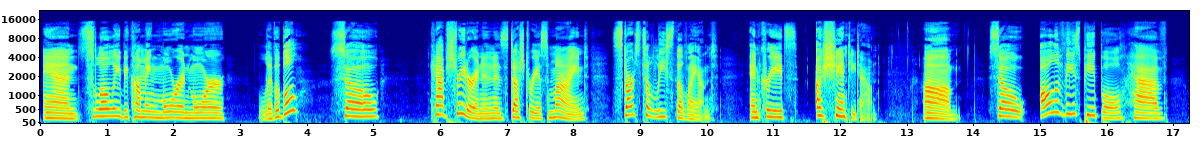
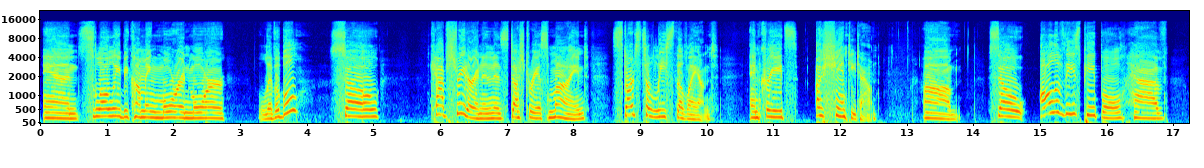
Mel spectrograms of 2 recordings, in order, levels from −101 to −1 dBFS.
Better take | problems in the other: first | distortion; heavy; 5 dB below the speech

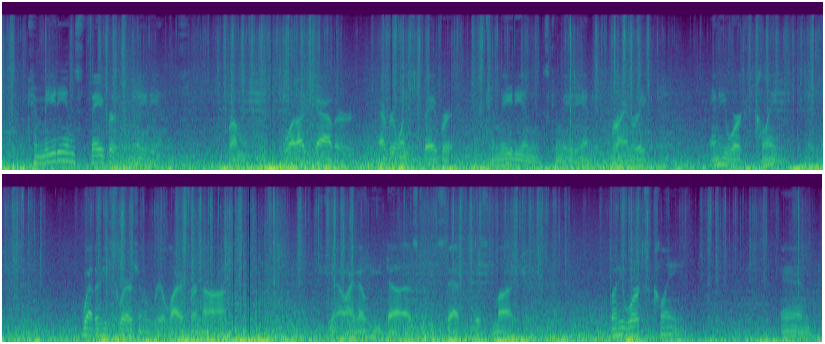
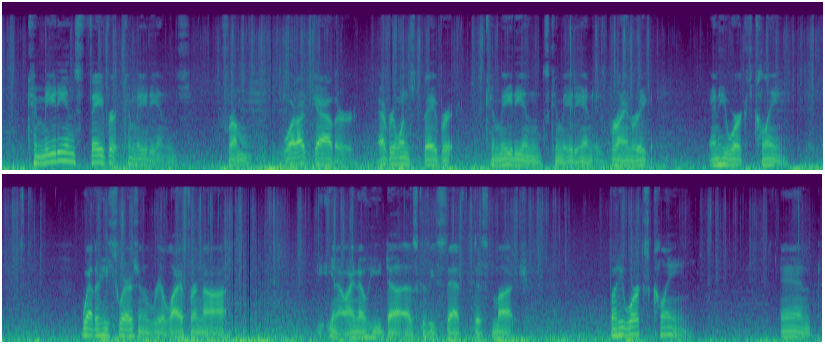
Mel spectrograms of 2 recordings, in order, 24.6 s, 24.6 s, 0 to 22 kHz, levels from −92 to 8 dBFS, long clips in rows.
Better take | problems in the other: second | wind noise on the microphone; heavy; 5 dB below the speech; occasional gusts in the second

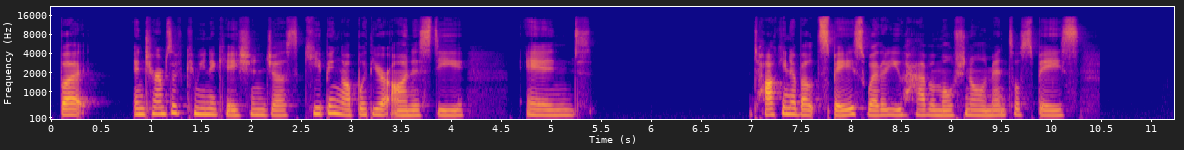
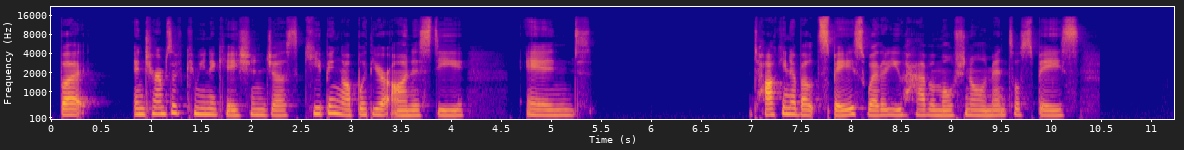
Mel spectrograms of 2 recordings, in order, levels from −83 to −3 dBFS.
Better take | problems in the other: neither | none

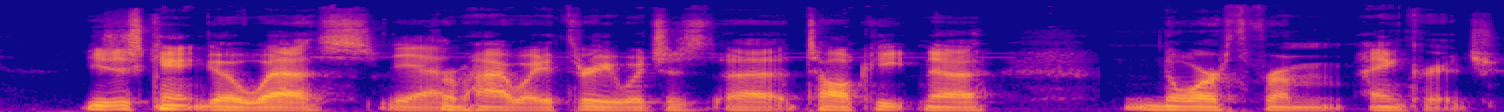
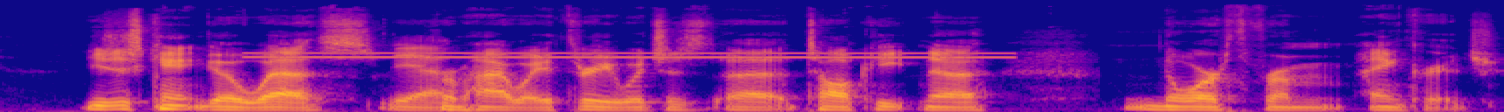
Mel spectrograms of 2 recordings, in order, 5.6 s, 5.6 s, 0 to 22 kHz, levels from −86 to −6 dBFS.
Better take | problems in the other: first | high-pitched whine; loud; from 1 to 4 s; 2.5 kHz, 8 dB below the speech; faint in the first

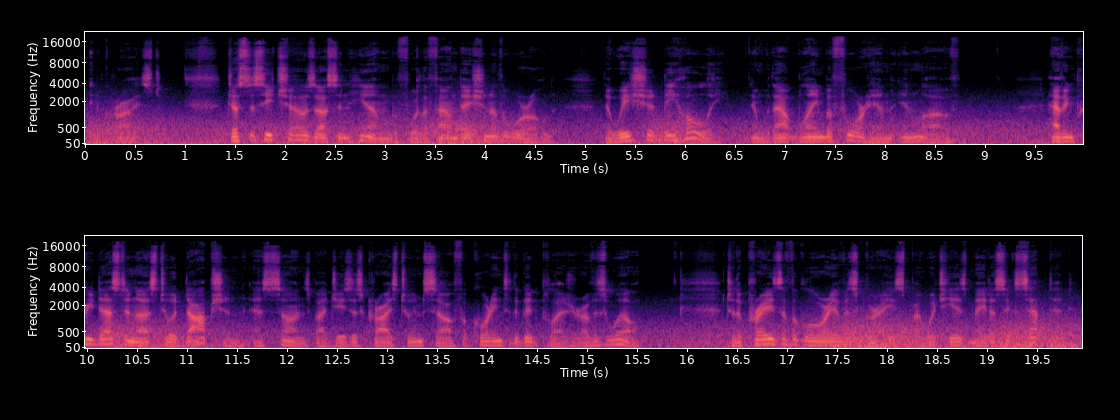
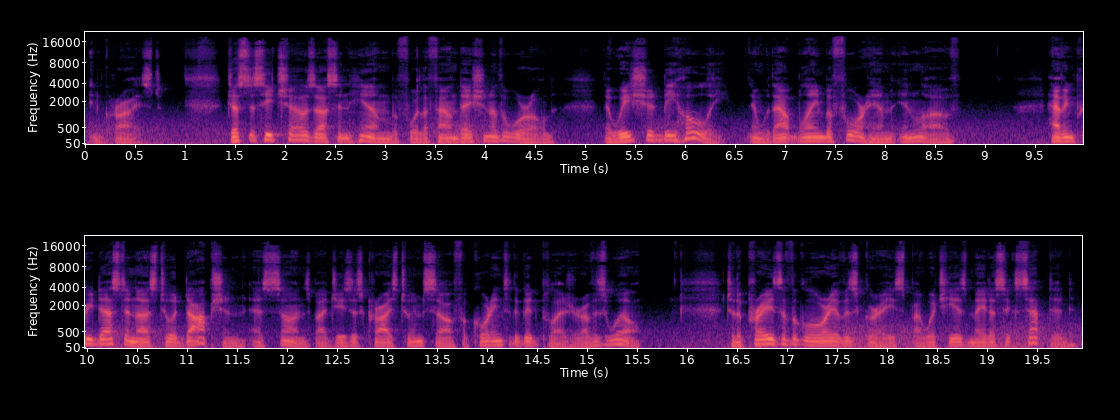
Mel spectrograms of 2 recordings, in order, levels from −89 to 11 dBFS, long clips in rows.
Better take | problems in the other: second | wind noise on the microphone; heavy; 9 dB below the speech; occasional gusts in the second

